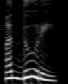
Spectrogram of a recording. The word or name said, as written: ಅದ್ಧೂರಿ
